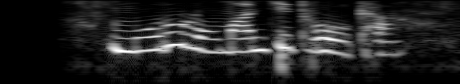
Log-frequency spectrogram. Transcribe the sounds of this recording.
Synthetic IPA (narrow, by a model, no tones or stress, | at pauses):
muɾuɾoːmaːnt͡ʃit̪oʊʈʰaː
